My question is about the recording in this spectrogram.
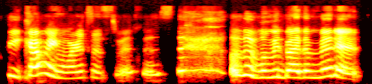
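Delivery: rereading through laughter; laughing while reading. Real, not acted.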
